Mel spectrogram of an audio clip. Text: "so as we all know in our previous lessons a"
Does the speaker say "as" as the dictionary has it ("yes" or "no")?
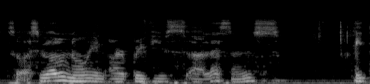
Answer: no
